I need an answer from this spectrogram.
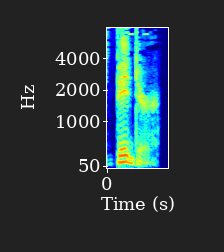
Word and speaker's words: bitter: Bitter, pronounce it as bidder.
